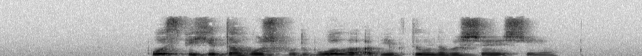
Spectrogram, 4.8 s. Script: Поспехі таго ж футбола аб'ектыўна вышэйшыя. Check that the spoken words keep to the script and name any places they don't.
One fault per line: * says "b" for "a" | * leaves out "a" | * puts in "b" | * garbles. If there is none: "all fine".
all fine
